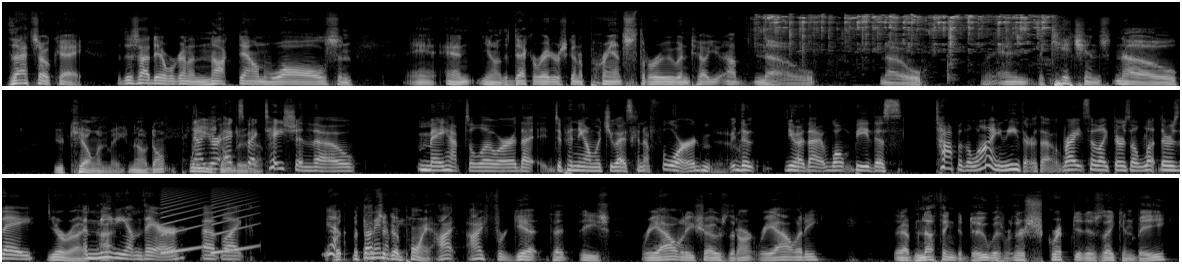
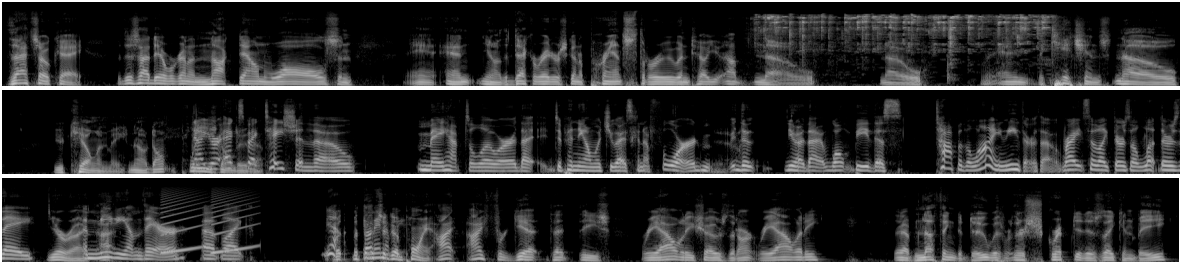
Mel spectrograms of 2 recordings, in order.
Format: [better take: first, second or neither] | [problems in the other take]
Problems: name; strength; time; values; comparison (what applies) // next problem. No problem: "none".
neither | jangling keys; loud; from 7.5 to 11 s; peak 4 dB above the speech; the same in both // siren; noticeable; from 25 to 26 s; peak 1 dB below the speech; the same in both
